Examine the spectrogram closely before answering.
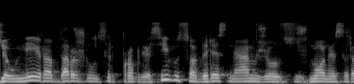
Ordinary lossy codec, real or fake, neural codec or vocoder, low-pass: MP3, 48 kbps; fake; codec, 44.1 kHz, 2.6 kbps, SNAC; 7.2 kHz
